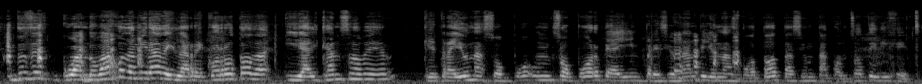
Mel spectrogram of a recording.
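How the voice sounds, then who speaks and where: A man's voice: sits high, moderate pace, few pauses, fairly bright tone, far from the mic, slight background noise. A man with a Mexican Spanish accent, a guest telling a story in a casual interview with jokes and slang. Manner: joking, slangy, acts out his own past lines.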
